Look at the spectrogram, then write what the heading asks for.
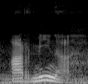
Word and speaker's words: Armina: Armenia used to be pronounced or said Armina. Armina is the ancient name for Armenia, and that's why many Armenian women are named at birth Armenia.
